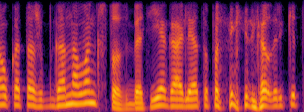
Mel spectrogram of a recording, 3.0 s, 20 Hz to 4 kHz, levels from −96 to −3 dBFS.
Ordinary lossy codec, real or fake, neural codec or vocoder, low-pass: Opus, 32 kbps; real; none; 3.6 kHz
